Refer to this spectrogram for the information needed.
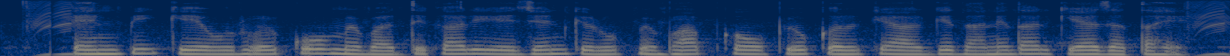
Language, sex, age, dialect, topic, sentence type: Hindi, female, 31-35, Hindustani Malvi Khadi Boli, agriculture, statement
